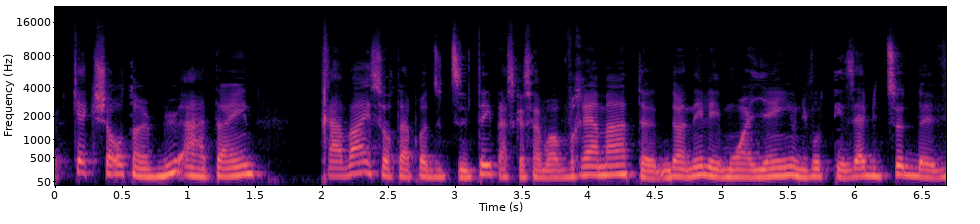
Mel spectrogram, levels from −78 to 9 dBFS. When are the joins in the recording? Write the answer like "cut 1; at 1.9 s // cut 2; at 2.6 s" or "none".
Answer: none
